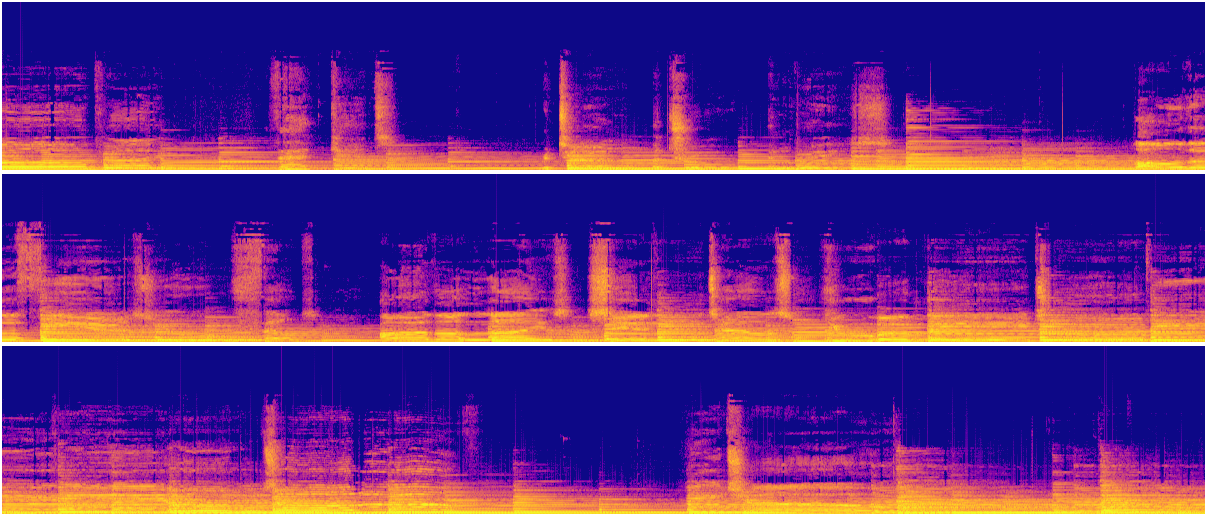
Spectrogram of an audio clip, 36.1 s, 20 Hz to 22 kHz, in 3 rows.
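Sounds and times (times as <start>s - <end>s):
man singing: 0.0s - 4.4s, 5.3s - 9.4s, 11.2s - 29.5s, 30.7s - 34.1s
electronic keyboard chords: 0.0s - 36.0s.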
